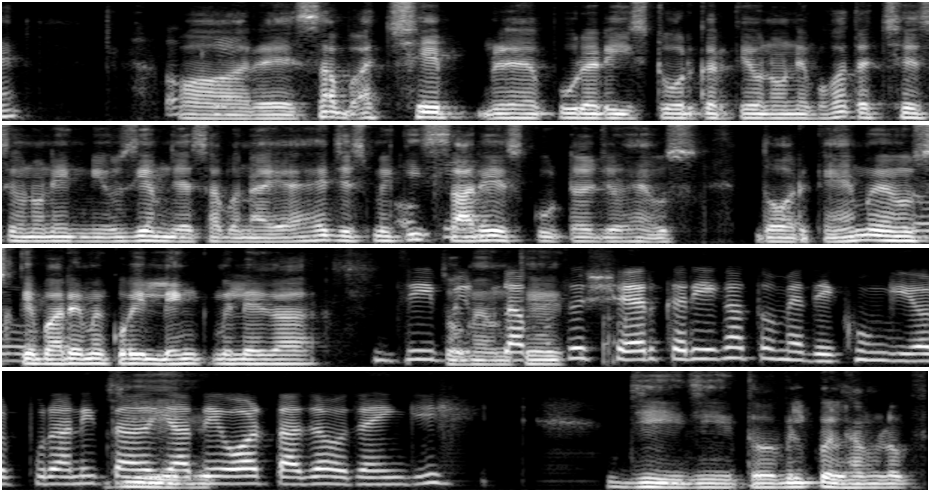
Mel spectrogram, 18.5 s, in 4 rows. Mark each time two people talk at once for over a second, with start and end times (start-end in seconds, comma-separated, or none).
none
